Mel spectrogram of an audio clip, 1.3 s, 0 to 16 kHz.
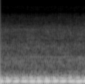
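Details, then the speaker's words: Time-attack Toyota MR2 race car, 686 bhp at the flywheel, rebuilt after a crash, first start after charging its small low battery: lumpy, choppy but even, unbroken idle with a deep pulse; runs healthy. "okay so after charging the battery it started so you can see it's running you can probably hear it"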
